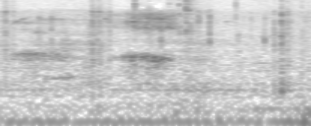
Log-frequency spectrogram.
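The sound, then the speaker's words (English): Someone chews popcorn with a steady run of crisp, crackly crunches over about two seconds, fairly quiet and with no talking. “I got the popcorn open.”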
